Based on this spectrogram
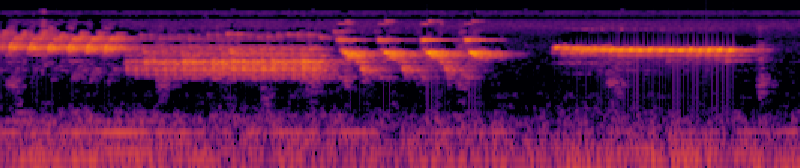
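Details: Near a collection of plants, a canary delivers a high trill, a lower buzzy rolling phrase, four quick descending slurred notes, and then a steady whistled trill lasting over a second.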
